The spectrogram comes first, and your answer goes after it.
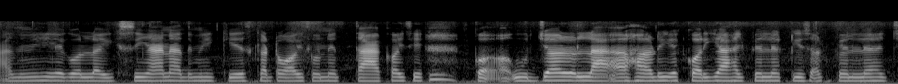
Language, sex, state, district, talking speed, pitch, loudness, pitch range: Bajjika, female, Bihar, Vaishali, 135 wpm, 170 Hz, -26 LUFS, 165-175 Hz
